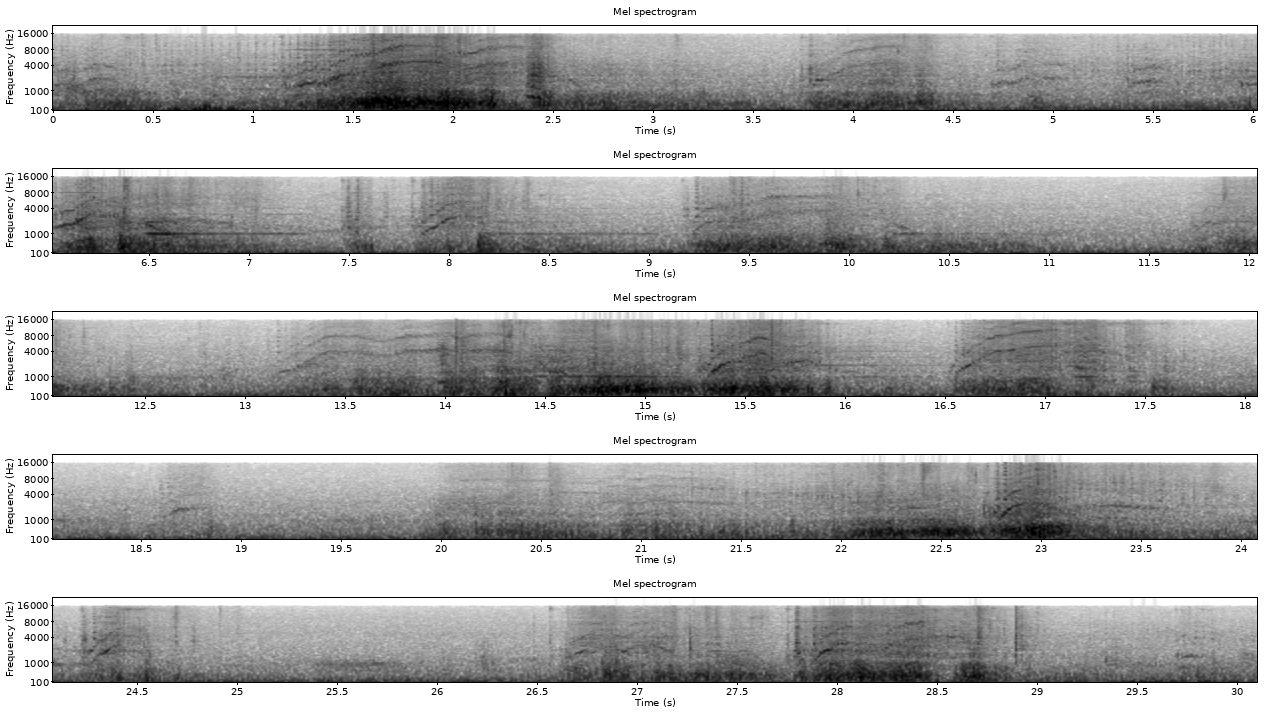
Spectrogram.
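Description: Redcat Landslide RC truck's brushless electric motor whining up and down in about five bursts of acceleration, its pitch rising and falling with each throttle blip, with the tyres running over dirt and grass.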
